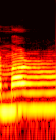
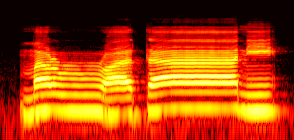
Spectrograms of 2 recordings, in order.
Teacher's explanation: اوپر زبر ہے تو را کو موٹا کر کے پڑھیں گے، کڑا زبر ہے، ایک الف کی مقدار کھینچنا ہے۔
